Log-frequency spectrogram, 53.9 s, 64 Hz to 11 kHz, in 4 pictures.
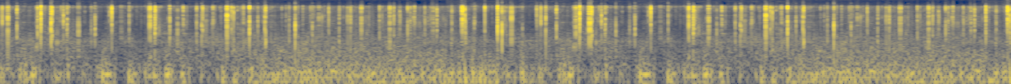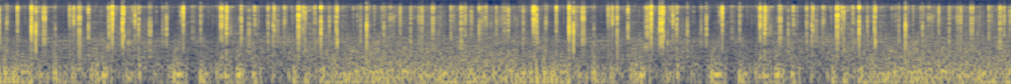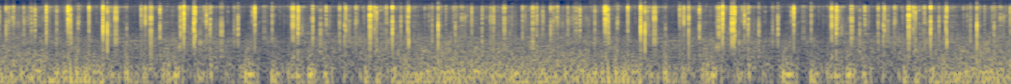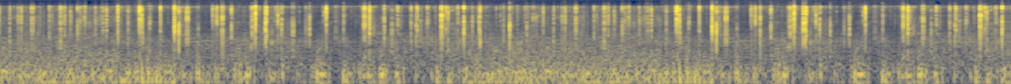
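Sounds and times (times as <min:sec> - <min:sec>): campfire crackling and popping: 0:00.0 - 0:53.9
low rushing rumble: 0:03.4 - 0:07.7, 0:10.5 - 0:15.0, 0:17.7 - 0:22.2, 0:24.9 - 0:29.4, 0:32.2 - 0:36.6, 0:39.4 - 0:43.9, 0:46.6 - 0:51.0.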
